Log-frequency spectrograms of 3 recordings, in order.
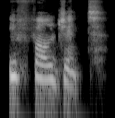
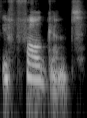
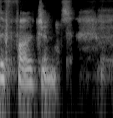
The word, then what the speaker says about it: effulgence: the word of the evening is pronounced effulgent I've heard a couple of times that it's been pronounced as if foggins but if you watch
